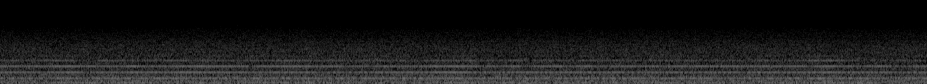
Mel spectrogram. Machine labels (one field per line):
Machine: fan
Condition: normal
